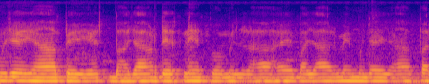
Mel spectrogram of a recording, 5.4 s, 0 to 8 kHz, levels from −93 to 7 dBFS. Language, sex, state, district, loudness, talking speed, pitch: Hindi, male, Odisha, Khordha, -15 LUFS, 165 wpm, 125 Hz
